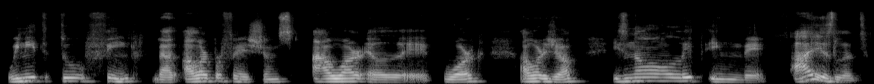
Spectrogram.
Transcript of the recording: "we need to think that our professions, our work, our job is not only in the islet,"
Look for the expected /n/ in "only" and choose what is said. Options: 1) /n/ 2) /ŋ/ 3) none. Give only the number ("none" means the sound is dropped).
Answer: 3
